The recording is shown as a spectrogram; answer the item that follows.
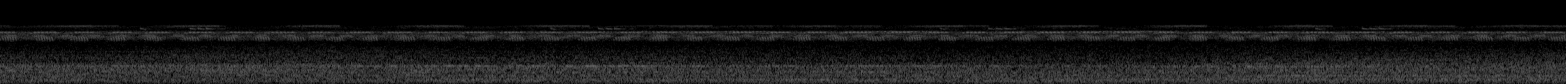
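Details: Night chorus of autumn forest insects at Tsukimi no Mori in Gifu Prefecture, Japan, overlooking the Nobi Plain: continuous shrill trills, one layer pulsing rhythmically about two to three times a second over a low ambient hum.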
